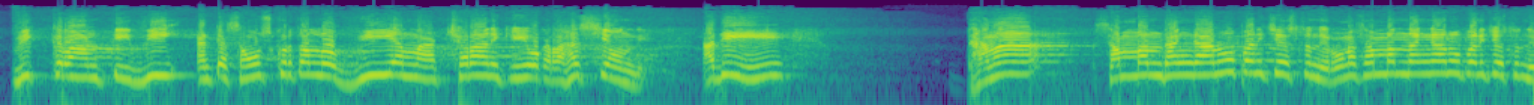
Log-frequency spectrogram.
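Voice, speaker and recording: A man delivers a spiritual discourse in a very high voice, retelling a story and pausing to put questions to his listeners. His voice rings with a long reverb from a large hall. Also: lo-fi sound. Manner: animated storyteller, rhetorical questions to the audience.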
